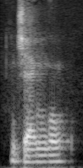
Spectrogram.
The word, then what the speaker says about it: Django: What is Django guys? Django starts from D not J. So Django remember Django starts from D not J and D is silent. So we read it Django.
